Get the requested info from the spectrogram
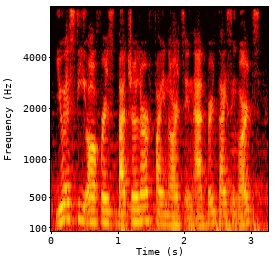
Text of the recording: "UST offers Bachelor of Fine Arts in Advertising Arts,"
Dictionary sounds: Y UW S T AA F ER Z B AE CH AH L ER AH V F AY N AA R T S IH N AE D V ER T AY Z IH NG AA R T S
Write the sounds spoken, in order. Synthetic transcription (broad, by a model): Y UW S T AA F ER S B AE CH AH L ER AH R F AY N AA R T S IH N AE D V ER T AY S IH NG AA R T S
